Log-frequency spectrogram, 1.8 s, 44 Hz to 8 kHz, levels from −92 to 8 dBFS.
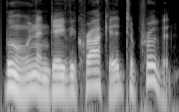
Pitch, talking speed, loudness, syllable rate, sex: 125 Hz, 235 wpm, -15 LUFS, 6.7 syllables/s, male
